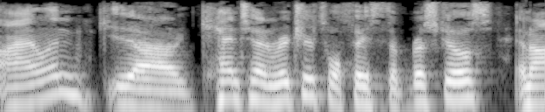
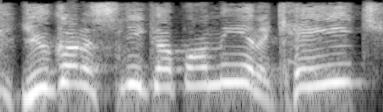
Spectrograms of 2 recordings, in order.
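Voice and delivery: very high-pitched, frightening scream; 12 semitones higher than usual. Recapping a wrestling promo, the speaker retells Joe's scary scream. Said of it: "Joe screams in a voice that like legitimately scared me".

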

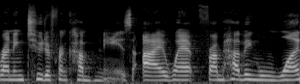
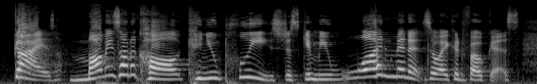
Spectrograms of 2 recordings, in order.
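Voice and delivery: mock shouted, exasperated, at-wit's-end screaming; 2 semitones higher, 4 dB louder than usual. Mother on a Zoom call retelling what she screamed at her three kids, retelling a scream. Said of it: "And I screamed".

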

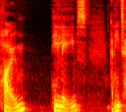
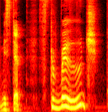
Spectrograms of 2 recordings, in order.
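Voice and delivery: acted-out angry, indignant, high raised voice; 9 semitones higher, 5 dB louder than usual. Retelling a film scene where Honeydew confronts Scrooge: imitating Honeydew angry. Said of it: "Honeydew gets all, like, angry at Scrooge".

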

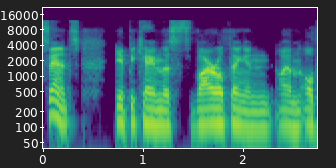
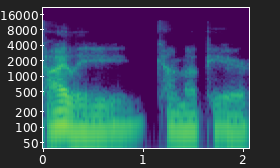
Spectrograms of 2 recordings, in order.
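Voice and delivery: eerie, creepy, low, barely audible, very slow hushed drawl; 4 semitones lower, 12 dB quieter than usual. Retelling a scene where a voice calls a kid upstairs, in a creepy voice. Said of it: "Like this creepy voice".

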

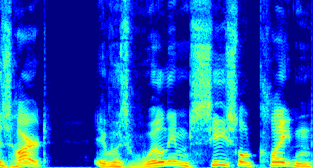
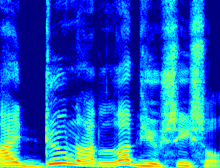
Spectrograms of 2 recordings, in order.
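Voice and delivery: usual speaking voice

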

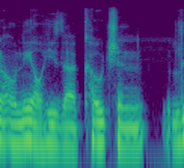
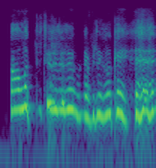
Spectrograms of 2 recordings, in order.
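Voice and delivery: awkward voice jumping up very high. Imitating own past words when holding back: imitating own voice going up awkwardly. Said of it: "My voice goes up a little awkward".

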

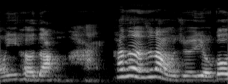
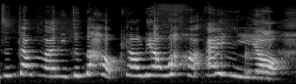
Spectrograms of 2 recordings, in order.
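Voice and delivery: put-on very high, loud drunk yelling; 11 semitones higher, 3 dB louder than usual. Retelling a drunk friend shouting on a street in japan, retelling a shout. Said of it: "大马路上大喊大喊".

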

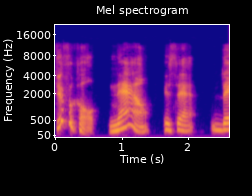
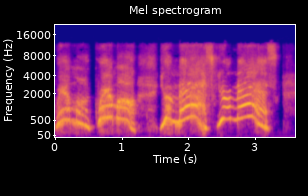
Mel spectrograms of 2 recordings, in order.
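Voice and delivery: acted, very high, loud little child's scream; 5 dB louder than usual. Retelling how a two-year-old granddaughter screamed about a forgotten mask: imitating a child screaming. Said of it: "she was screaming".

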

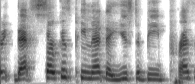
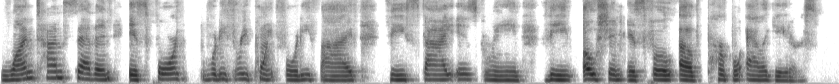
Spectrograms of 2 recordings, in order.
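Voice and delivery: slow, pleasant cadence, rolled out; 5 semitones lower, 6 dB quieter than usual. Mocking a commentator by imitating Candace Owens's cadence. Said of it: "Candace Owens talks like this".

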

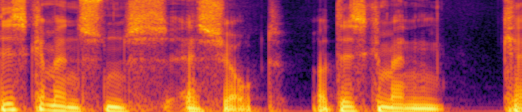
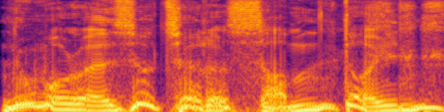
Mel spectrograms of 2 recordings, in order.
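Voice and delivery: high-pitched, swooping funny voice; 7 semitones higher than usual. Showing how a harsh remark sounds softer in a funny voice, in Scooby voice. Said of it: "så kan jeg sige det som Scooby".

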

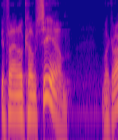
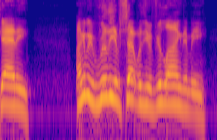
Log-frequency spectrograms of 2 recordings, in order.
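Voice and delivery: higher, louder, put-on angry little girl voice; 3 semitones higher, 7 dB louder than usual. A father retells his daughter in the back seat turning on him, imitating an angry child. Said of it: "she's starting to get pissed".

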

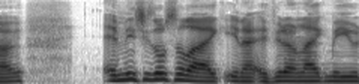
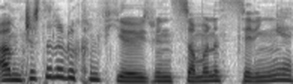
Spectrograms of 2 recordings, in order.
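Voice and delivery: mocking, put-on woman's voice. Retelling what a woman said: mocking imitation of her voice. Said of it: "people making fun of her voice".

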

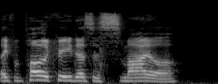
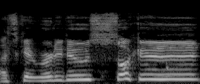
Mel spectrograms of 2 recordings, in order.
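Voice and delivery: pitched-up, drawn-out mock boxing ring announcer voice; 6 semitones higher, 4 dB louder than usual. Recalling a wrestling parody of the announcer: D X aping Michael Buffer. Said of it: "I loved it when D X aped him".

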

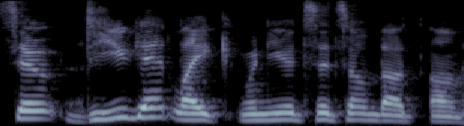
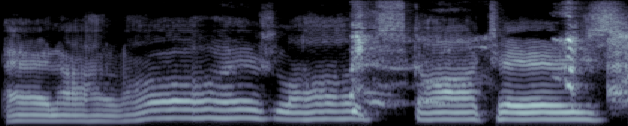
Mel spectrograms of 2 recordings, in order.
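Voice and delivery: mock-drunk, slowed down, much higher and louder; 4 semitones higher, 7 dB louder than usual. Speaker retelling what he said earlier, acting drunk, slowed down. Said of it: "slow your voice down there to sound like you're completely smashed".

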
